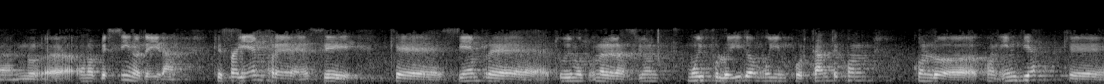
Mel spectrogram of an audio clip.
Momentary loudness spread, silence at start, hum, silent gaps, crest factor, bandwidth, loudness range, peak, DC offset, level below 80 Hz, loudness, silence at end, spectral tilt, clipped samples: 9 LU; 0 s; none; none; 16 dB; 5.6 kHz; 2 LU; -2 dBFS; under 0.1%; -56 dBFS; -19 LUFS; 0 s; -6.5 dB/octave; under 0.1%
